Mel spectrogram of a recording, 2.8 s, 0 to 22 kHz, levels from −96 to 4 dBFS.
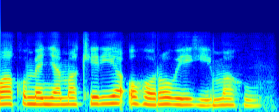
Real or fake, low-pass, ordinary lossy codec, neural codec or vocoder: fake; none; none; codec, 16 kHz, about 1 kbps, DyCAST, with the encoder's durations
